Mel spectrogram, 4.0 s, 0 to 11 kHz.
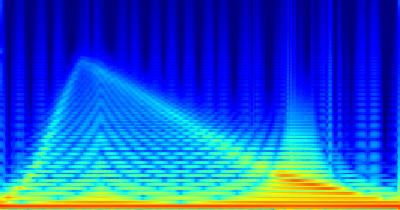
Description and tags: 1 of 23 multisamples created with Subsynth. 2 full octaves of usable notes including sharps and flats. 1st note is C3 and last note is C5.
